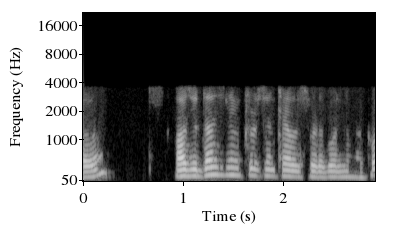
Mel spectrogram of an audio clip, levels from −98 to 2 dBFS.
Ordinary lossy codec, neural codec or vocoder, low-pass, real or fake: none; none; 3.6 kHz; real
